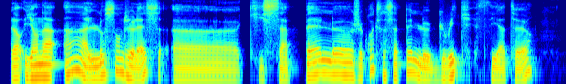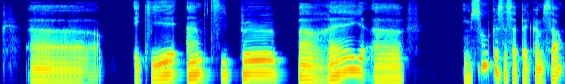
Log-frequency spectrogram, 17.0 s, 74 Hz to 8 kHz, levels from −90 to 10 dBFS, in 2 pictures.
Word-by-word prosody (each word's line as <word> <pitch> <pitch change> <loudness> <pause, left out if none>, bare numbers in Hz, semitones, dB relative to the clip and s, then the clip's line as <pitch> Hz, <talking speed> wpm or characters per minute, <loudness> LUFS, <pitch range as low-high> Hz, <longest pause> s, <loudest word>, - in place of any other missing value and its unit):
Alors, 100 +1 +2
il 115 - 0
y 110 - +5
en 115 +1 +6
a 115 -1 +6
1 155 +6 +1
à - - +4
Los 110 - +2
Angeles, 115 -12 +2 0.2
heu, 85 -2 -2
qui 95 - -11
s’appelle 125 +11 +2
je 105 -3 -4
crois 160 +11 -5
que - - -10
ça 120 - -7
s'appelle 115 +6 -1
le 95 -4 +2
Greek 105 +9 -2 0.3
Theater. 95 - -1 1.0
Heu, 85 -3 -3 0.6
et - - -4
qui 115 +4 +2
est 130 0 0
un 125 +4 +2
petit 135 -2 -10
peu 140 +1 +4 0.3
pareil. 115 - +1
Heu, 100 0 -2 0.9
il 95 - -8
me - - -9
semble 210 - -1
que 165 - 0
ça 120 - -3
s'appelle 95 -4 -3
comme 85 -2 -2
ça. 115 - 0
110 Hz, 130 wpm, -24 LUFS, 90-130 Hz, 1.0 s, en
